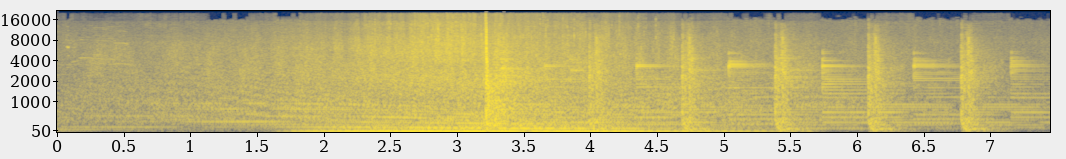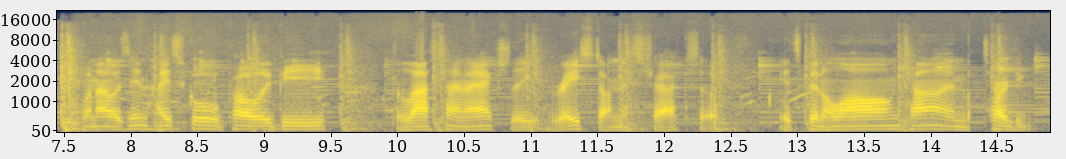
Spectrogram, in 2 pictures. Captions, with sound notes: (airplane engine roars) (upbeat music) - When I was in high school, would probably be the last time I actually raced on this track, so it's been a long time.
